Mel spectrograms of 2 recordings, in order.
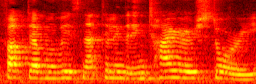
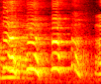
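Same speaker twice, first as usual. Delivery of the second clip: higher and louder, slow, through laughter; laughing; 9 dB louder than usual. Real, not acted. Guest cracks up at the host's joke, laughing. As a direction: laugh the words out.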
